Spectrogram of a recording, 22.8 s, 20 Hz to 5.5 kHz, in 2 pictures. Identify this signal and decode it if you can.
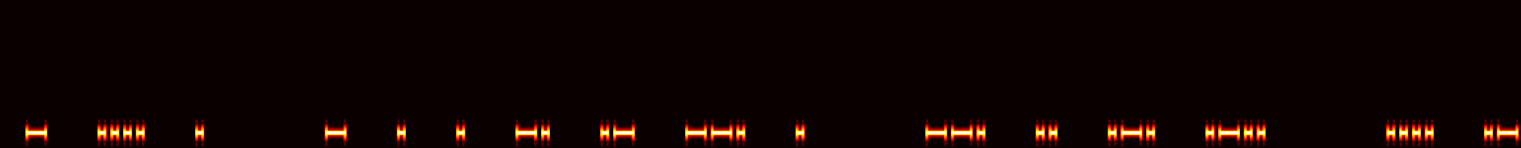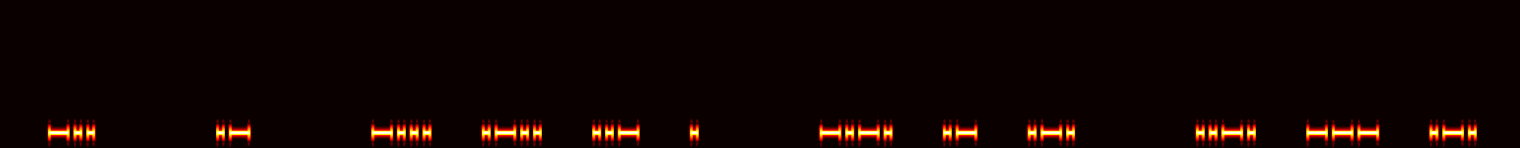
Morse code, heard as a keyed tone, about 25 wpm, spaced as for 15 wpm, 600 Hz. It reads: THE TEENAGE GIRL HAD A BLUE CAR FOR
